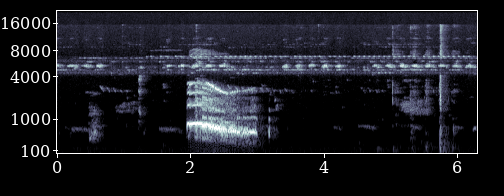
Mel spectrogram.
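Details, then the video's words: Decoy rooster crowing to lure wild Sumatran junglefowl, set out in a small oil palm plantation for traditional trapping. A single loud, harsh crow of about one second, slightly falling, over a steady insect drone and faint distant bird calls. "jenis pikat kokok selalu disorong oleh ori"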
